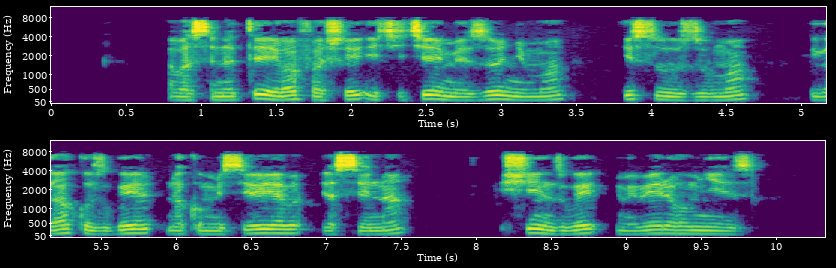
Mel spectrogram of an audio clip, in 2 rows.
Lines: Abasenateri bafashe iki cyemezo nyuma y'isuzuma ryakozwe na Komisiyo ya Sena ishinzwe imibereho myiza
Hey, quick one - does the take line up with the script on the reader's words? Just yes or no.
yes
